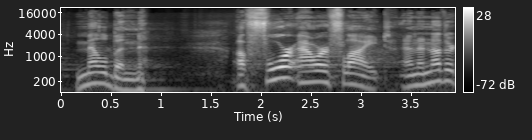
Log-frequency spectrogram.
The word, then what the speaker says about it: Melbourne: we headed to Melbourne which is pronounced I was told Melbourne a 4-Hour flight and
